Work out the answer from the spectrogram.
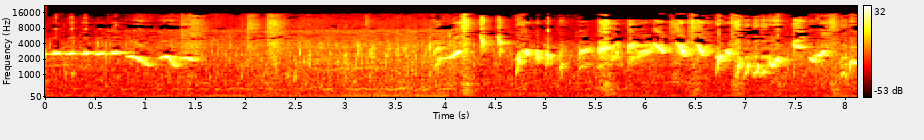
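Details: White-rumped shama pair in a bird-keeping therapy recording meant to bring non-breeding birds into condition: clear whistled phrases, slurred notes dipping and rising, then a busy burst of varied warbled notes, with scattered clicks and knocks.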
